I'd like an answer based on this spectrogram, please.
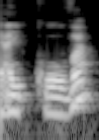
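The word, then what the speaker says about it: יעקב: O nome Jacó é a cova.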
